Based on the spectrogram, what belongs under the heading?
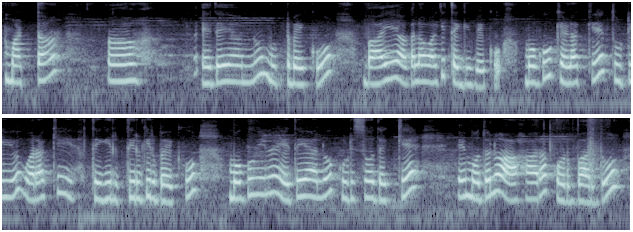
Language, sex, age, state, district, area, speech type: Kannada, female, 30-45, Karnataka, Chitradurga, rural, spontaneous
